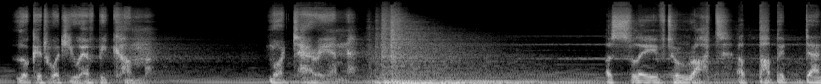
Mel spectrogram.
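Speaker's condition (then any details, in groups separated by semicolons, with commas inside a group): No condition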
